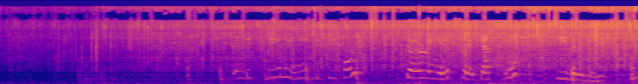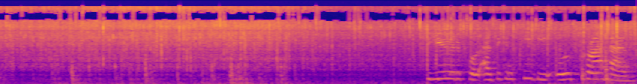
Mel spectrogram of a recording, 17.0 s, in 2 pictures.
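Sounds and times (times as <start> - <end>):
okra sizzling in oil: 0.0 - 17.0
wooden spatula scraping pan: 6.8 - 12.6.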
